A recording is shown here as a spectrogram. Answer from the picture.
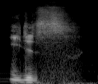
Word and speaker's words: Aegis: you get to the Aegis. Aegis. So I took Latin, okay? Mm-hmm. A-E next to each other is pronounced I.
